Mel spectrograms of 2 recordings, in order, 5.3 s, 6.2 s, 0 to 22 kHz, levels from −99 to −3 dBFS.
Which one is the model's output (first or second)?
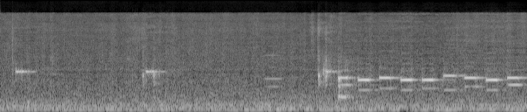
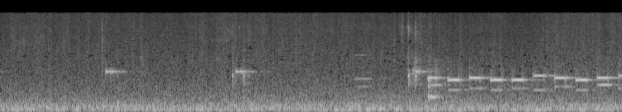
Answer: first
